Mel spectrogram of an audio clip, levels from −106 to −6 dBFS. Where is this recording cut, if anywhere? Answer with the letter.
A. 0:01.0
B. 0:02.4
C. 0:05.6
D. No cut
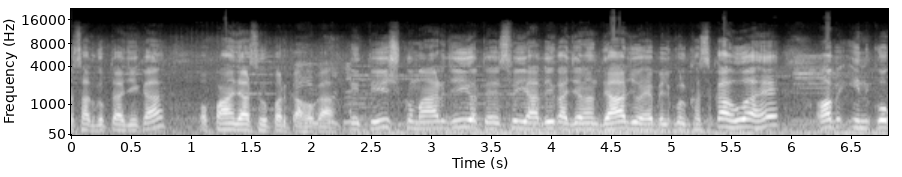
B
